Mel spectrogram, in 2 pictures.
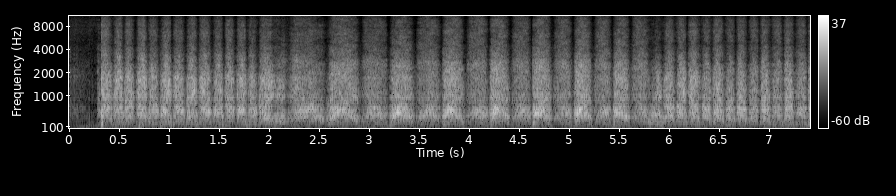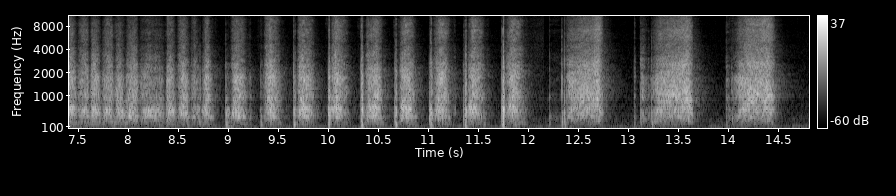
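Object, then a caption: Paper-covered cardboard box. Fingertips and short nails scratch the lid of a closed, long rectangular Hermès box of orange textured-paper-covered cardboard, contents unknown, lying on a fluffy blanket. For about nine seconds the scratching is fast and continuous, a dry, papery rasp centered in the mid range with no low rumble. It then breaks into slower, separate strokes with short silences between them.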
